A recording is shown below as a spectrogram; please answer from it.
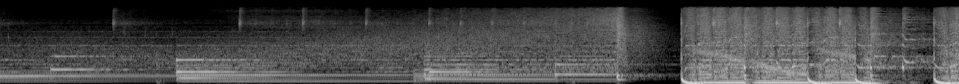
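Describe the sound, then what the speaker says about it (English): Heavy rain pours down in a dense, loud hiss with scattered sharp patters. It bursts in suddenly after a stretch of steady tonal humming. "It started raining"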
